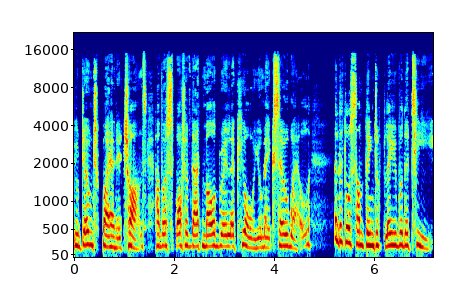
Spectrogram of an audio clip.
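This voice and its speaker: A put-on character voice, female-sounding, gruff and booming, comes out at a fairly high pitch and a moderate pace. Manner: jovial, hinting for liquor.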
